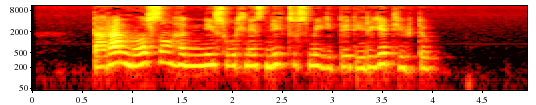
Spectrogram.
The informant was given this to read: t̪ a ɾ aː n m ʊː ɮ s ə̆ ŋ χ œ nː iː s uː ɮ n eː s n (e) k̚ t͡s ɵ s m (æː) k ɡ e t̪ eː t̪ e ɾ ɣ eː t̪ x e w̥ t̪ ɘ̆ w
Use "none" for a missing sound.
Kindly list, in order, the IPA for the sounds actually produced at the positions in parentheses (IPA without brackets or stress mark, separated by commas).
e, iː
